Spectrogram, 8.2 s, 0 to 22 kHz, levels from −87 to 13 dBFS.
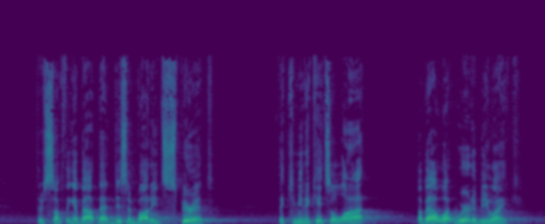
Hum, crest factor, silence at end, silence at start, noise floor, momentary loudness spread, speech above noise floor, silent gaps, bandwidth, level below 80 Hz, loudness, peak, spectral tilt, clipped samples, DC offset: none; 18 dB; 0.5 s; 0.6 s; -69 dBFS; 15 LU; 41 dB; none; 16.5 kHz; -88 dBFS; -28 LUFS; -12 dBFS; -5 dB/octave; under 0.1%; under 0.1%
